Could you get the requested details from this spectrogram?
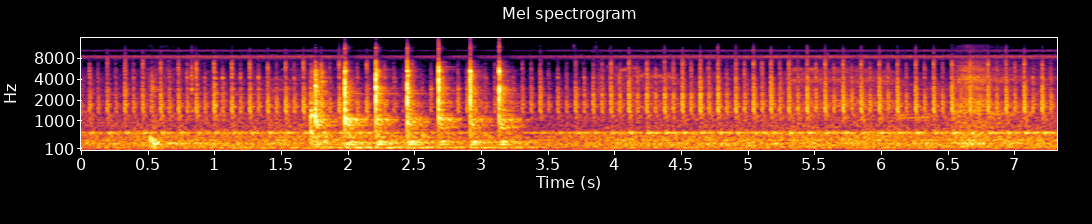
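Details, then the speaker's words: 1970s Onan RV backup generator, long stored; light-pressure electric fuel pump priming before start, quick even light ticks with a few louder knocks, pumping normally. "say this thing should be a very light pressure fuel pump on here not nothing crazy okay so we got that that's working good"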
